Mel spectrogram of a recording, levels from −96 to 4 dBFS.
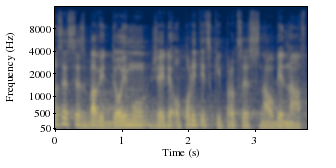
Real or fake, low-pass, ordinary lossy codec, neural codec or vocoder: real; 14.4 kHz; MP3, 96 kbps; none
